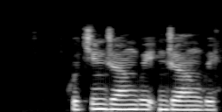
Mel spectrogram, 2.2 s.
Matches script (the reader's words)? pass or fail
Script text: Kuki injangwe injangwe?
pass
